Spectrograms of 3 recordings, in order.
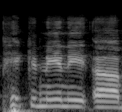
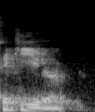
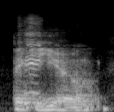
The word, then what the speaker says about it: Picayune: Oh, you thought I was going to tear up that Pickaninny, Mississippi. Did I say that right? See, I didn't even know how to say it. Picayune. Picayune.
